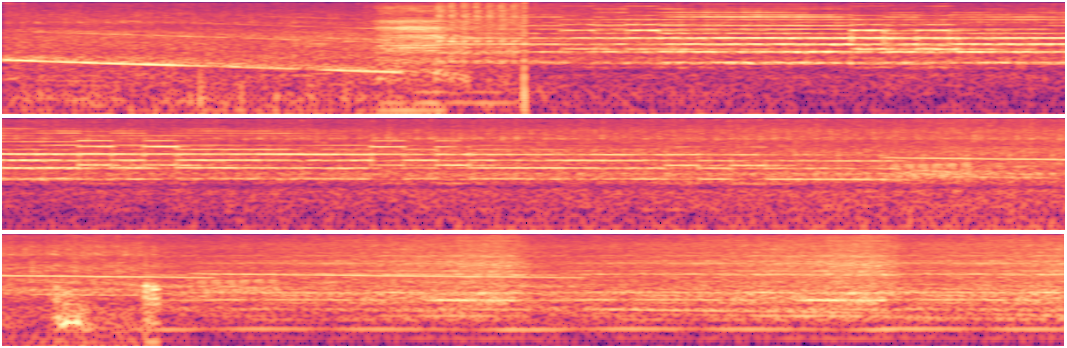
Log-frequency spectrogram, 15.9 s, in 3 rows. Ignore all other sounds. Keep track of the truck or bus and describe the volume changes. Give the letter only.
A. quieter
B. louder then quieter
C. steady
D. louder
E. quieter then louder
D.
